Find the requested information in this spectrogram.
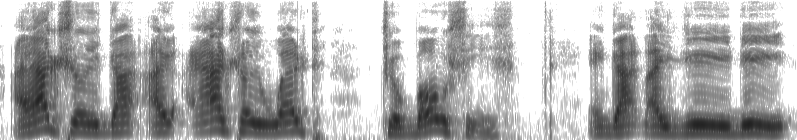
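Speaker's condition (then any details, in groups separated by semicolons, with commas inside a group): Cerebral palsy; present from birth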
